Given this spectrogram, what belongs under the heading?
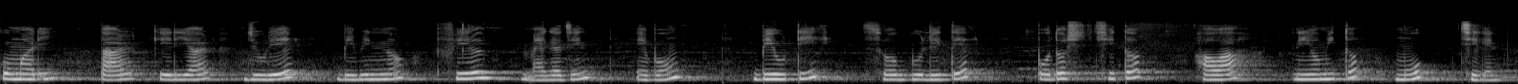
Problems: constant background noise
